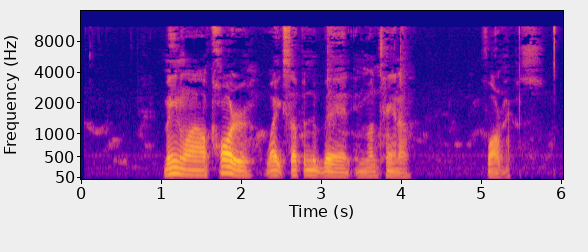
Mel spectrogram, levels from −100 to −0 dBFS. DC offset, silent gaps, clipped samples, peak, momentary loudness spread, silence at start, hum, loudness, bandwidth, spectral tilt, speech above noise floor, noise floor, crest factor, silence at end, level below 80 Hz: under 0.1%; none; under 0.1%; -2 dBFS; 19 LU; 1.05 s; none; -22 LUFS; 12 kHz; -5.5 dB/octave; 41 dB; -63 dBFS; 22 dB; 0.35 s; -50 dBFS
